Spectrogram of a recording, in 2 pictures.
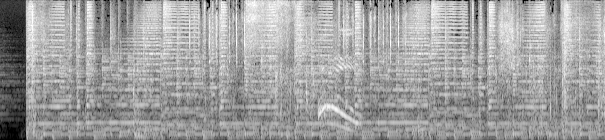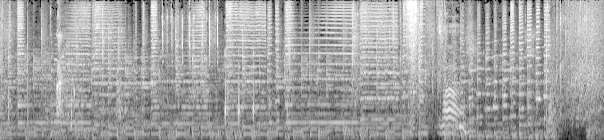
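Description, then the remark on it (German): The intro theme tune of the TV show Taskmaster, written by Alex Horne and recorded by his band, plays on its own, dense and steady throughout, with layered sustained chords, a driving rhythm and occasional swooping pitch slides, ending in a brief flourish. “werde ich jetzt das Intro von Taskmaster einmal abspielen”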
